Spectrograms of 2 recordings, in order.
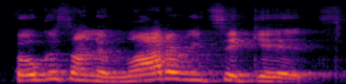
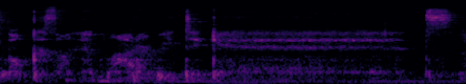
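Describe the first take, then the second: First: Said in the usual way. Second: Breathy, slow whisper. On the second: Real, not acted. Vlogger urging chat to focus, in a whisper. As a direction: whisper it like a secret chant.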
